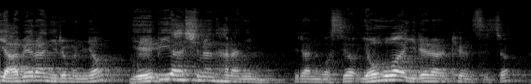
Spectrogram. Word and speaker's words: 야훼: 이 야베란 이름은요, 예비하시는 하나님이라는 것이요, 여호와 이레라는 표현 쓰죠. 또 야훼 이레라고도 합니다. 우리는 여호와 이레라는 것으로 더 잘 알고 있죠. 사실 여호와라는 것은 우리나라에 들어와서 잘못된 발음인 것 같아요.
